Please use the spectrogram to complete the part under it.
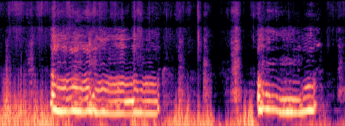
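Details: Griffon Nivernais hound baying while following the night-old trail of a wild boar: two long, rich, howling bays at a steady mid pitch, the first lasting about two seconds with a slight waver, the second shorter after a pause; faint rustling between.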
